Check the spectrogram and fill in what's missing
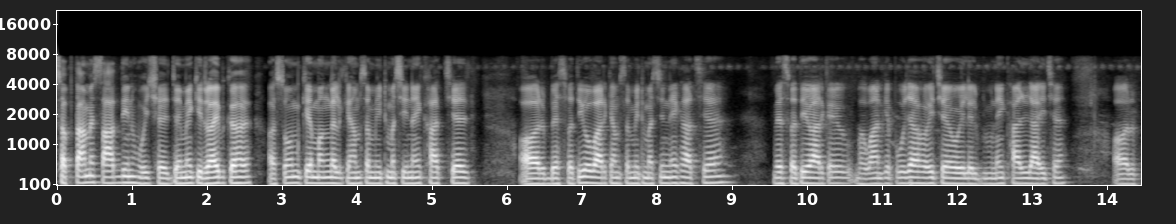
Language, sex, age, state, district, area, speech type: Maithili, male, 18-30, Bihar, Muzaffarpur, rural, spontaneous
